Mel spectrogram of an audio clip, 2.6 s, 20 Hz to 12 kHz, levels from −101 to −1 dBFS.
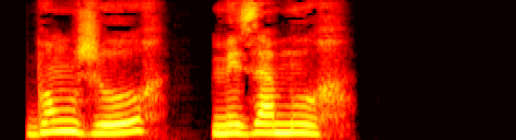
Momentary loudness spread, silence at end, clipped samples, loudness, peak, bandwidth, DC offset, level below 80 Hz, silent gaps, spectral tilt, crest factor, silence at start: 10 LU; 0.85 s; under 0.1%; -21 LUFS; -6 dBFS; 12 kHz; under 0.1%; -72 dBFS; none; -4.5 dB/octave; 16 dB; 0.15 s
